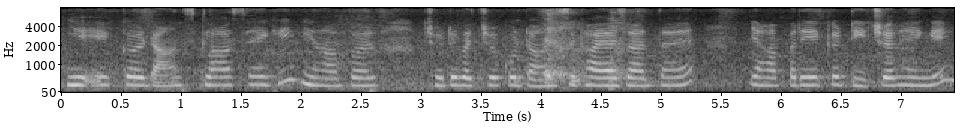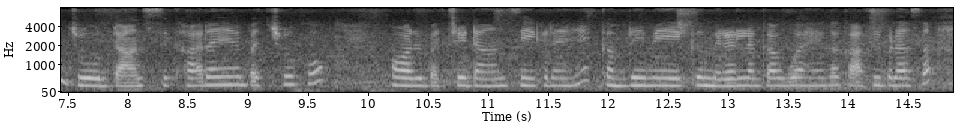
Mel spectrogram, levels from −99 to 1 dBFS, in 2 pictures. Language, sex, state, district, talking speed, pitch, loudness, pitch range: Hindi, female, Uttar Pradesh, Muzaffarnagar, 170 wpm, 270 Hz, -28 LUFS, 260-280 Hz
